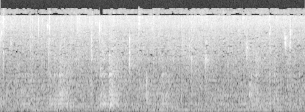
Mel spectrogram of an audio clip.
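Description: Batter-coated chicken pakoras sizzling in hot oil in a kadai, a steady frying hiss with scattered small crackling pops, as the pieces are turned over with a spatula to fry the other side.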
